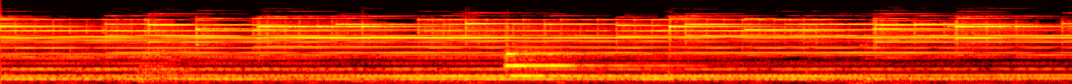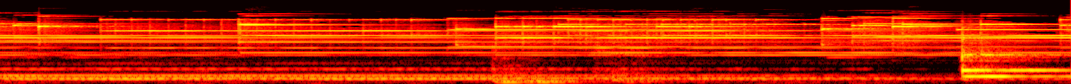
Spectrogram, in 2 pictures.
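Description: Tuned metal percussion in a percussion ensemble: high, bell-like notes are struck one after another and left ringing over each other, above sustained lower notes. A brief low thud comes near the end.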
